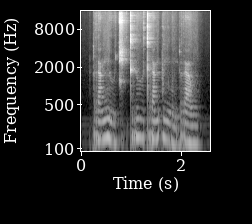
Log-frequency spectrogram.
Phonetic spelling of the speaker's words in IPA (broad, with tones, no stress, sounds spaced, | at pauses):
p r a˦˥ ŋ n ɯː˨˩ t͡ɕ ɯ˨˩ k̚ t r ɯː˧ t r a˦˥ ŋ p u˧ n ŋ o˩˦ n p r a˧ w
